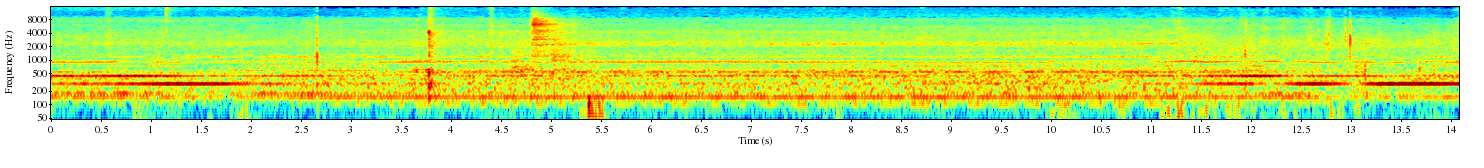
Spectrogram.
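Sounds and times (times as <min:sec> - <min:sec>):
machine electrical hum and hiss: 0:00.0 - 0:14.0.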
